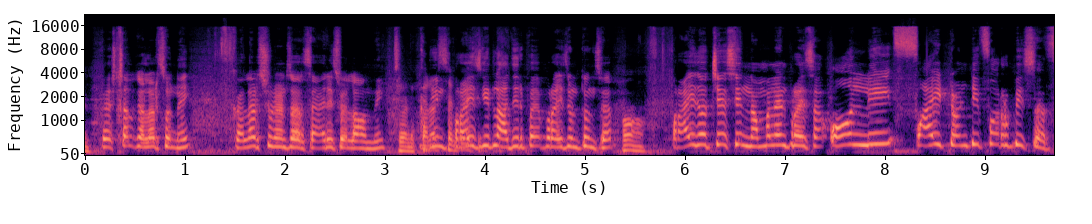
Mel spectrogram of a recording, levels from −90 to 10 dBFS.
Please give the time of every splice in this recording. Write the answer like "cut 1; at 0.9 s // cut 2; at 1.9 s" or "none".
none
